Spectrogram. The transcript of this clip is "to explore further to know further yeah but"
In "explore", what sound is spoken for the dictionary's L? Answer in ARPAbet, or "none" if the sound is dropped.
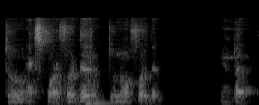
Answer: none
